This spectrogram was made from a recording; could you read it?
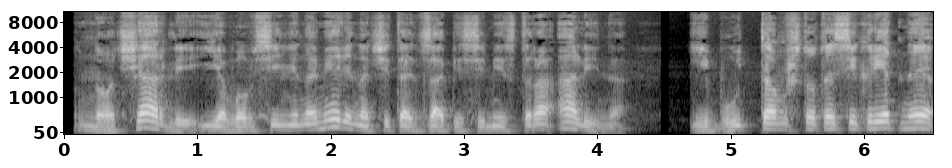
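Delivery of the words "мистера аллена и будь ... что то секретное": ordinary delivery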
